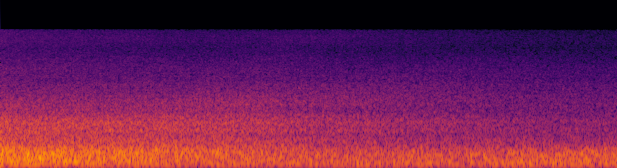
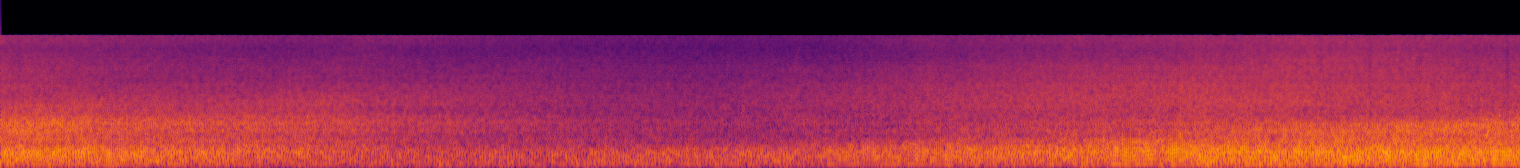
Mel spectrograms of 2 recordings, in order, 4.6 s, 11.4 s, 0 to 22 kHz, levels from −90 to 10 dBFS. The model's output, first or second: second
